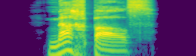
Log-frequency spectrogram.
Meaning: genitive singular of Nachbar
- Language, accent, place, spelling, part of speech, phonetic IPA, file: German, Germany, Berlin, Nachbars, noun, [ˈnaxˌbaːɐ̯s], De-Nachbars.ogg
